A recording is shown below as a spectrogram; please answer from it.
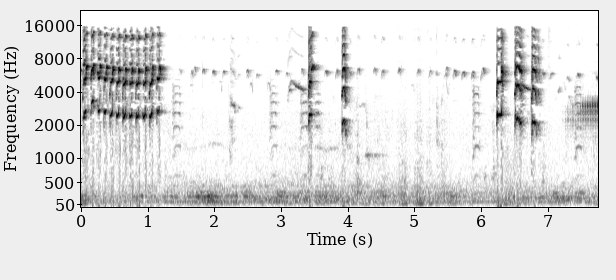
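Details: From an aviary of king quails, an opening second-long run of fast, evenly pulsed high chirps, followed by sparse thin ticks and two short sharp chirp bursts near the end.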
